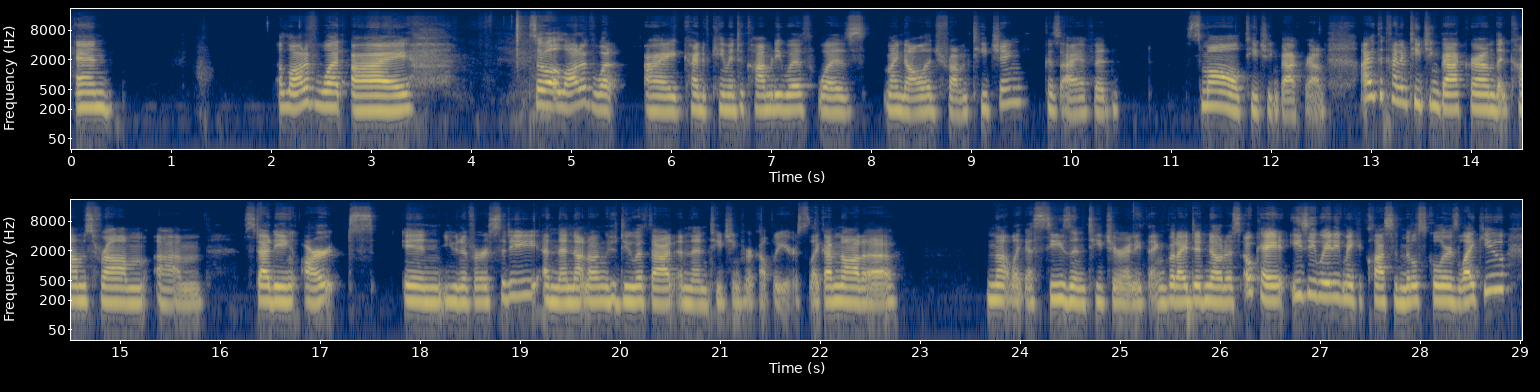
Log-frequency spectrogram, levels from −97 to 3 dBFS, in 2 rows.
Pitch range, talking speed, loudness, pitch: 180-205 Hz, 185 wpm, -22 LUFS, 190 Hz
